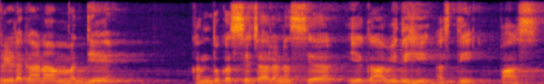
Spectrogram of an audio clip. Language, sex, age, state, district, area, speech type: Sanskrit, male, 18-30, Tamil Nadu, Chennai, urban, read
